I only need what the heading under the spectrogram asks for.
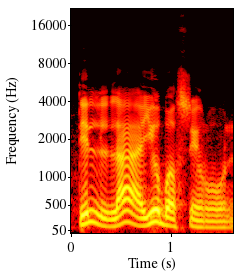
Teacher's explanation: La panjangnya dua harakat mad asli.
